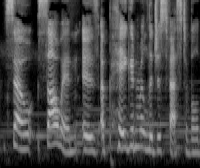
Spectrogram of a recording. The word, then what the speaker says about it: Samhain: The word is spelled S-A-M-H-A-I-N. And you would think that it's pronounced Samhain. It is not. It's pronounced Samhain because Celtic is a language that says fuck you to consonants.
